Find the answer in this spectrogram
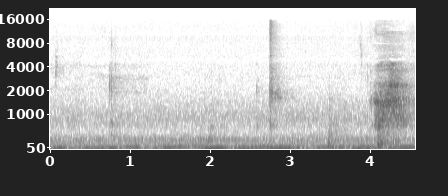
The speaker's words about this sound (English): Let me sip my water.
